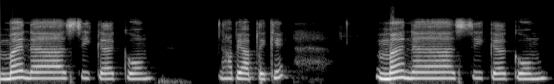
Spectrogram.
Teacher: یہاں پہ آپ دیکھیں مناسککم، یہاں پہ ہمیں 2 کاؤنٹ لمبا کرنا ہے، سین کی سیٹی ہمیں واضح ادا کرنی ہے، کاف باریک لائٹ لیٹر ہے، میم ساکن پہ یہاں پہ اظہار شفوی ہو رہا ہے، ٹائم نہیں دینا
